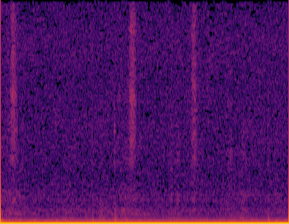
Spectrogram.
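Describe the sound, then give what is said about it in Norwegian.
Pen scratching on paper as someone writes a word by hand for a school assignment, faint light strokes with a few brief scrapes over a low steady hum. “så da skriver jeg samarbeid”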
